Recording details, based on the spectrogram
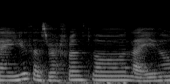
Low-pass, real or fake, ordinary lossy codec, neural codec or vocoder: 7.2 kHz; real; none; none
